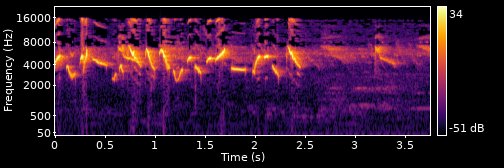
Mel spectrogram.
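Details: Female white-eye giving a call meant to make males answer: about two and a half seconds of rapid, high, squeaky twittering with rising and falling slurred notes, then near silence with a faint thin note or two.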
